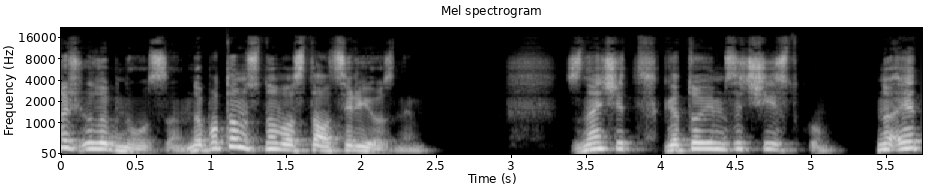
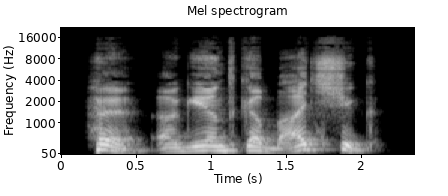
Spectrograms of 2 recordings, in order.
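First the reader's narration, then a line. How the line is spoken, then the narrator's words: Snorting. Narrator (Russian): Иваныч хмыкнул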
